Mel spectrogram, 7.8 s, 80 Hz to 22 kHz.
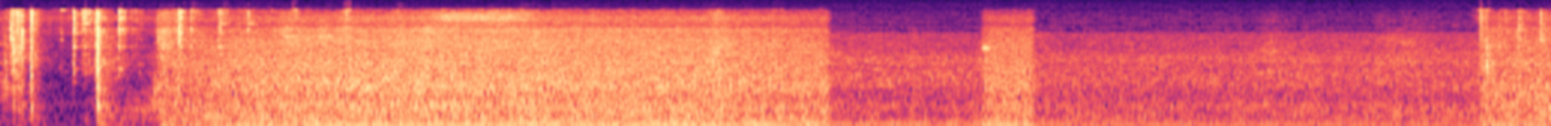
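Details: Engine with a freshly rebuilt Greddy T78 turbo (eBay kit), first start after reassembly with silencer fitted to check for boost leaks; catches and settles into a steady, even idle with low drone, no knocks, whistles or hiss.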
